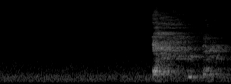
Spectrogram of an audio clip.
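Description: A single cough about one and a half seconds in, sudden and short, against the quiet room tone of a hushed chapel.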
